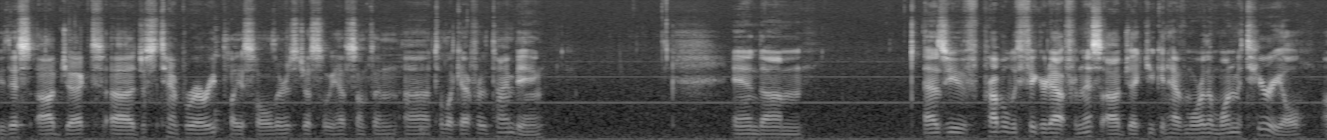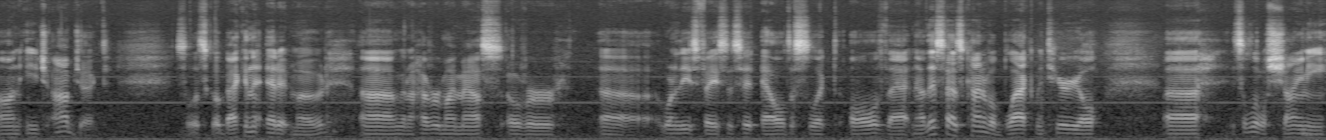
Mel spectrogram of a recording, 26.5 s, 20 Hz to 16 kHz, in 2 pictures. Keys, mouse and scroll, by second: 15.7 Tab, 20.9 l.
